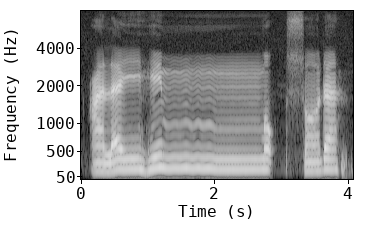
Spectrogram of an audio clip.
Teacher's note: cumi-cumi mati bertemu dengan huruf mim karena ini idgom berarti pertemuannya cara membacanya harus di dengung sama kayak idgham yang ada di nun mati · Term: idgham mimi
